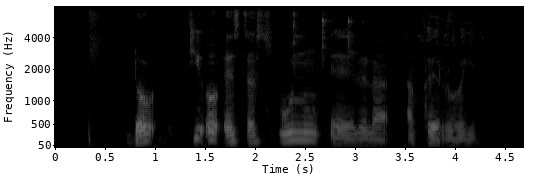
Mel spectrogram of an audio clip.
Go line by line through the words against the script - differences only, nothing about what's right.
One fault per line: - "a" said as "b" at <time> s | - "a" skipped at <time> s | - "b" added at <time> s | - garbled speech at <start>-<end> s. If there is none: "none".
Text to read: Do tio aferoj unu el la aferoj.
- "aferoj" said as "estas" at 1.8 s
